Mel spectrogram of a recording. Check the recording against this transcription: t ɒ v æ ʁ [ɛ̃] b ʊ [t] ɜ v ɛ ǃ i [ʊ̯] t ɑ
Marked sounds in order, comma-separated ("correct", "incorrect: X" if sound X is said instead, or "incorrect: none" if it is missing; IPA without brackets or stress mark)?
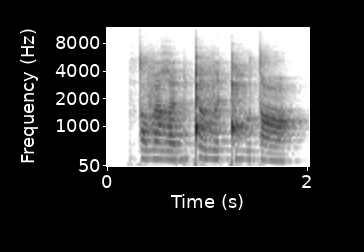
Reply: incorrect: ɛ, incorrect: ǃ, correct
